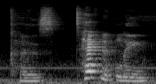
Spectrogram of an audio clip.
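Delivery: usual speaking voice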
